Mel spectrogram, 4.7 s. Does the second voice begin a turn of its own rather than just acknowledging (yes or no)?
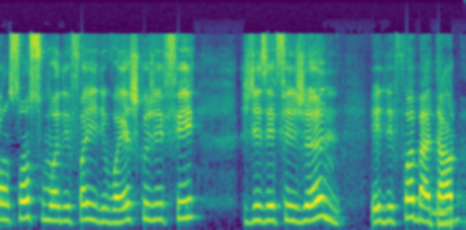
no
